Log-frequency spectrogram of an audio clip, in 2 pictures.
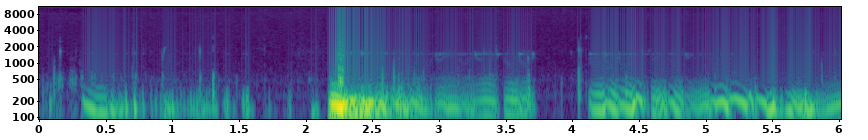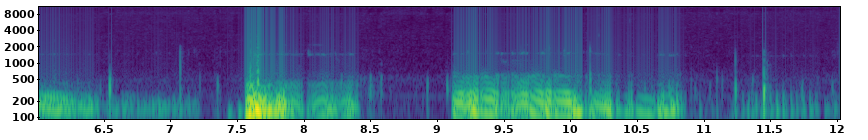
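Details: Long, low gurgling rumbles in several bursts with quiet gaps: ordinary stomach growling (borborygmi).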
